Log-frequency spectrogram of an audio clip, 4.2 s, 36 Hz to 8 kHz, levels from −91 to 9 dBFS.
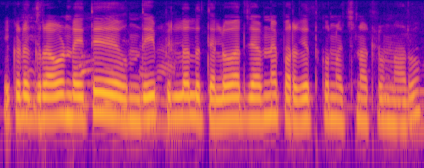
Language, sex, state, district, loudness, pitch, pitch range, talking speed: Telugu, female, Andhra Pradesh, Sri Satya Sai, -13 LUFS, 175 Hz, 170-180 Hz, 115 wpm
